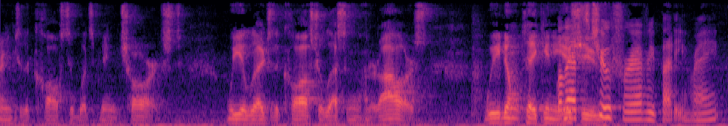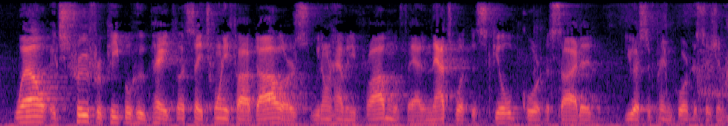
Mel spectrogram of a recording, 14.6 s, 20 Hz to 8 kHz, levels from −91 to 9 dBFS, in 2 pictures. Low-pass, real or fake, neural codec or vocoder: 7.2 kHz; real; none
